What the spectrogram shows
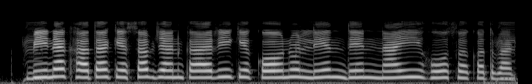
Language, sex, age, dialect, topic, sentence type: Bhojpuri, female, 18-24, Northern, banking, statement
